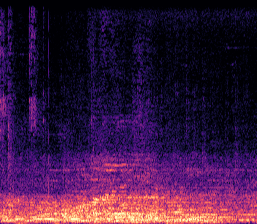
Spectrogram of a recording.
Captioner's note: crowd murmuring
